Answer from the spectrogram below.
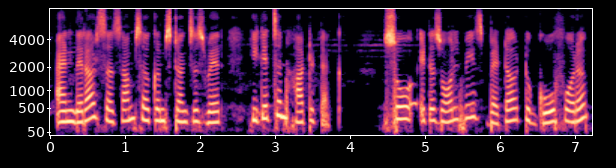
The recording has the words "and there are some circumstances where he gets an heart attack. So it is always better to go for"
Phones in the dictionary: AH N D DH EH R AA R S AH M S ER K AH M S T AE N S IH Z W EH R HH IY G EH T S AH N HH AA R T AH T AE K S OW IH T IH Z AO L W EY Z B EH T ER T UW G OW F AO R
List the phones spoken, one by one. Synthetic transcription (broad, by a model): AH N D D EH R AA R S AH M S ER K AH M S T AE N S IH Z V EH R HH IY G EH T S AH N HH AA R T AH T AE K S OW IH T IH Z AO L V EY Z B EH T ER T UW G OW F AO R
